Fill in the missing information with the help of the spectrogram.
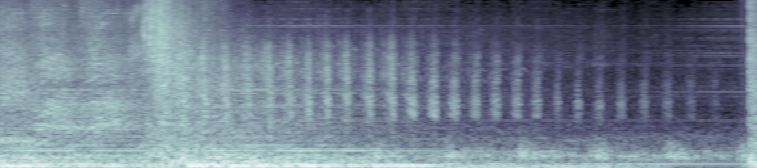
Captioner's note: chanting; evil laughter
